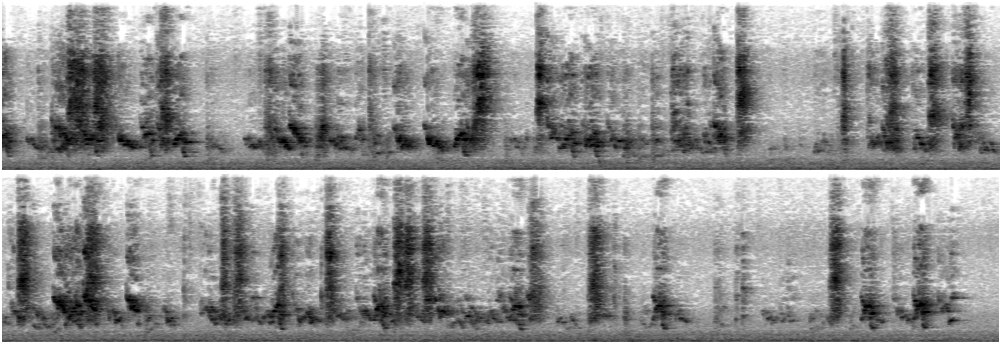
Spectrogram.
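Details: An adult pair of budgerigars chatter with rapid, scratchy chirps and squawks, almost without pause.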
